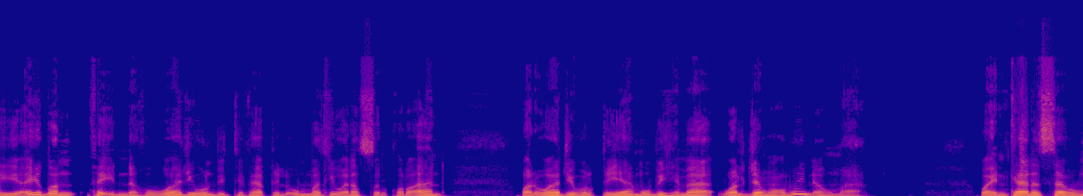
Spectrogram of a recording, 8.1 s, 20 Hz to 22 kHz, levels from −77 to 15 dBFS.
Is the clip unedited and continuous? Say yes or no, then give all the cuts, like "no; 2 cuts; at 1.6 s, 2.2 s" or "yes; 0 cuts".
yes; 0 cuts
